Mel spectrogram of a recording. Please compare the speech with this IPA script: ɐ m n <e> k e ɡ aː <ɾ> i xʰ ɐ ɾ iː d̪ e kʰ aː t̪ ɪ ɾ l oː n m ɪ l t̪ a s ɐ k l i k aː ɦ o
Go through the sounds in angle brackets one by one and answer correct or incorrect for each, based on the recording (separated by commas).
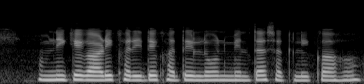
incorrect, incorrect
